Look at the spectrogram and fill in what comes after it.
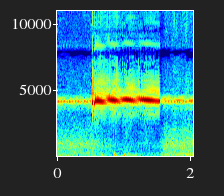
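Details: Male tree cricket singing in the Oldman River valley, Lethbridge, Alberta: a steady, pure high-pitched trill holds one even tone for about a second, then stops abruptly, leaving a fainter continuous hum behind it.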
